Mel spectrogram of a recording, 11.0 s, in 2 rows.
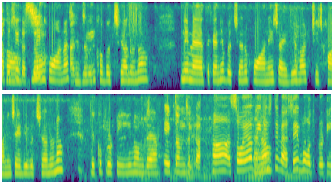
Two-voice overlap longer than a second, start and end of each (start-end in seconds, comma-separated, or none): none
